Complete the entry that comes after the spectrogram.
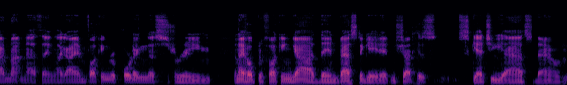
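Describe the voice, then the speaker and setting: Against a very clean recording with a silent background, a man talks at a moderate pace. His voice is very deep and low, with an American accent. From Idaho, US. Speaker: streamer. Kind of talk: casual chat. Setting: live stream.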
